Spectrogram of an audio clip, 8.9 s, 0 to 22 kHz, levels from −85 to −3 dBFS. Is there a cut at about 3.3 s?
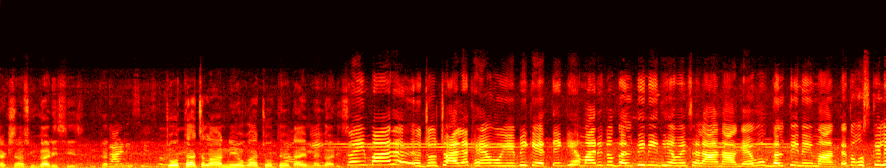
yes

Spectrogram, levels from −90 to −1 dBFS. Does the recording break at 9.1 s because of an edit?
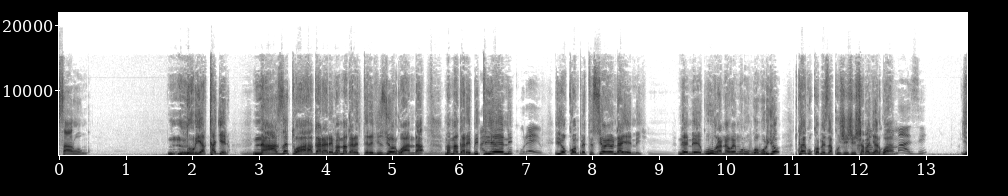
no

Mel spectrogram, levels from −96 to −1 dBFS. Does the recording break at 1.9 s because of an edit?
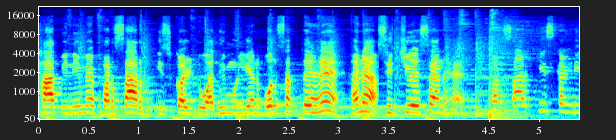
no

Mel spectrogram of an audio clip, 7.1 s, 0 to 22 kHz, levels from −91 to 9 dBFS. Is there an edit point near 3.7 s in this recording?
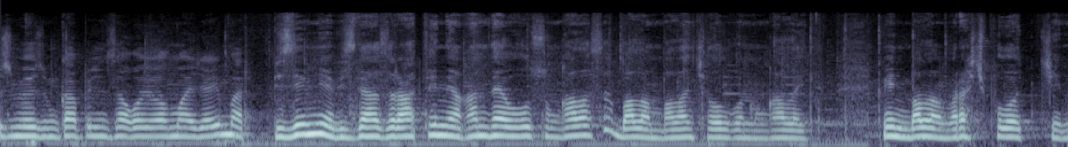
no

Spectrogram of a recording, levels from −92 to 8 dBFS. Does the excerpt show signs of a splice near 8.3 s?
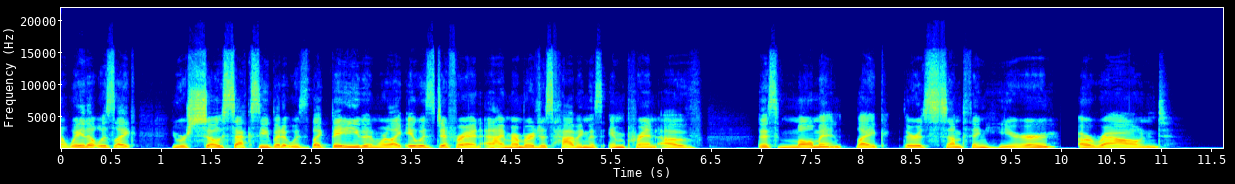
no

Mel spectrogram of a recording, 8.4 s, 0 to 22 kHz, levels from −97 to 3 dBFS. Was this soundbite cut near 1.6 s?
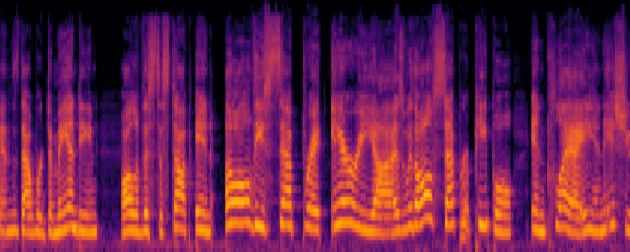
yes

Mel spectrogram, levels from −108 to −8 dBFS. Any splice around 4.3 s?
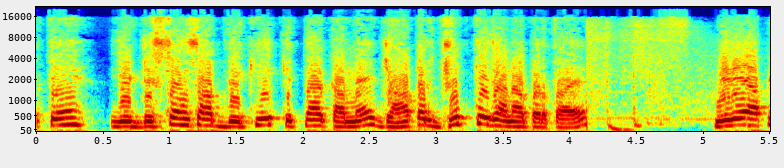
yes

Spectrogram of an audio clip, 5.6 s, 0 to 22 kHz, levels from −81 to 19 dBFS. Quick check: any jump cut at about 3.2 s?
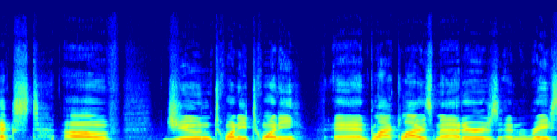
yes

